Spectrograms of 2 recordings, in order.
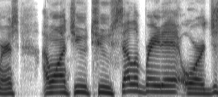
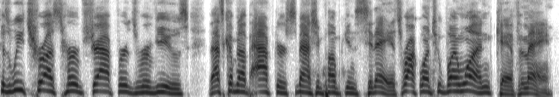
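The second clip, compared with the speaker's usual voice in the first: radio announcer read; 6 semitones higher than usual. Acted. Host plugs the upcoming review, in announcer voice.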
